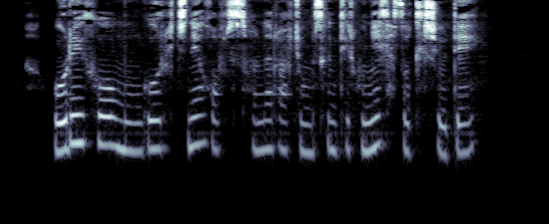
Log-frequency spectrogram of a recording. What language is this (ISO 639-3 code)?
mon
